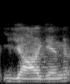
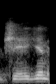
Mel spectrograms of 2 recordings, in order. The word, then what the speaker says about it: Jagen: Or Yagen, or Yagen, or Jagen, or Hagen, depending on how you want to pronounce his name from Marth's game.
